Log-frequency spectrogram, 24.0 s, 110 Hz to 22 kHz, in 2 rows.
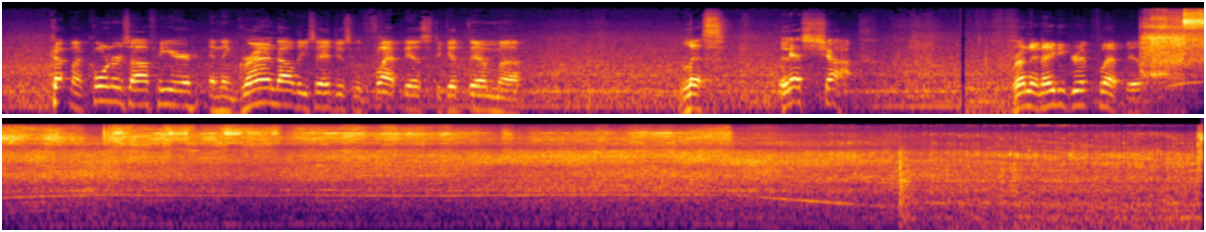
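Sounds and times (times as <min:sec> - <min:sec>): angle grinder grinding steel: 0:11.4 - 0:24.0.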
